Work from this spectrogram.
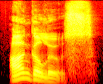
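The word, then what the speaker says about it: ἀγγέλου: have a double consonant we have this gamma gamma so it's going to split between them so we can say Ang gamma gamma pronounces like an NG like Ang Ang G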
